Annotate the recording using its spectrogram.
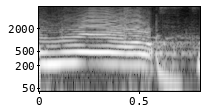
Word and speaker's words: Nero: Dante Nero rhymes with zero because you loser, man loser.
